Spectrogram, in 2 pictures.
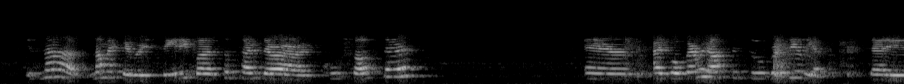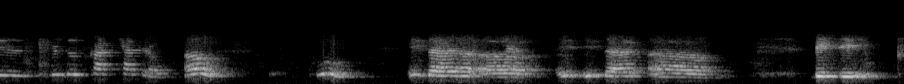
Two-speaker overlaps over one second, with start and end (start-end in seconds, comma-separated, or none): none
